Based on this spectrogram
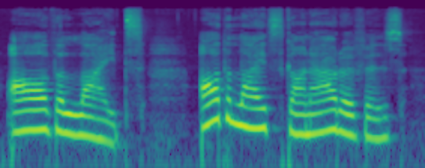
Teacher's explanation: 这个 all 美音的话呢，上下开口都更开更自然的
